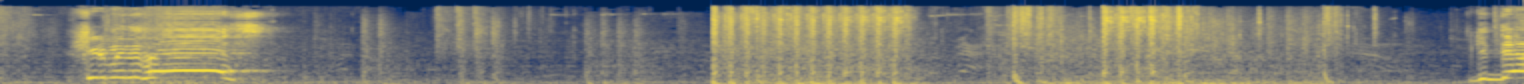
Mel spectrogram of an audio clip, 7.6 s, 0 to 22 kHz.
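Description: Rapid machine-gun bursts and single gunshots crackle through a Call of Duty Black Ops 6 campaign firefight, loud and sustained for several seconds, with shouted voices over the shooting.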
